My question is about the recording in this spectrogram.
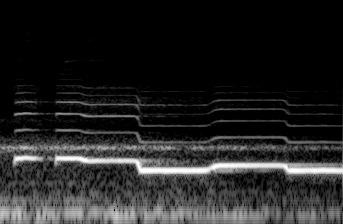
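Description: A voice humming a slow wordless tune, holding each note and gliding down and back up between them, over a faint steady drone.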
